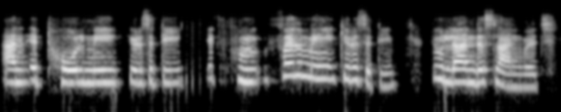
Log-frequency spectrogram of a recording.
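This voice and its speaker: Young Indian woman, Indian English accent, high voice, earnest and hesitant, muffled call audio. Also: normal speed. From Uttar Pradesh, India. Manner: earnest, hesitant, frequent restarts, polite. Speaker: English learner. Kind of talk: casual video call conversation.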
